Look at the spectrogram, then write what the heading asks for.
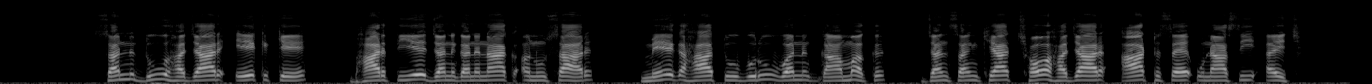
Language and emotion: Maithili, neutral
